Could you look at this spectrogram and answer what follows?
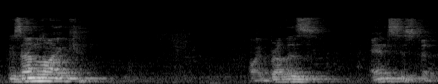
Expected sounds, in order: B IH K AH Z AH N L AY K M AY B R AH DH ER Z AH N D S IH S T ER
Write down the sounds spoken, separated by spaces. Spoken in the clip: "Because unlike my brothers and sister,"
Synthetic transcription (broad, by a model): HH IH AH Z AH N L AY K M AY B R AH DH ER Z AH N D S IH S T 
